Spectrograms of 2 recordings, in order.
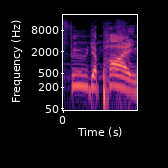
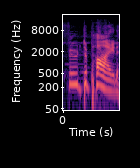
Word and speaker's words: Food de Pine: And then we have Food de Pine. I'm going to get you on a pronunciation call up there, Mark Francis. It's Food de Pine, not Food de Pin.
